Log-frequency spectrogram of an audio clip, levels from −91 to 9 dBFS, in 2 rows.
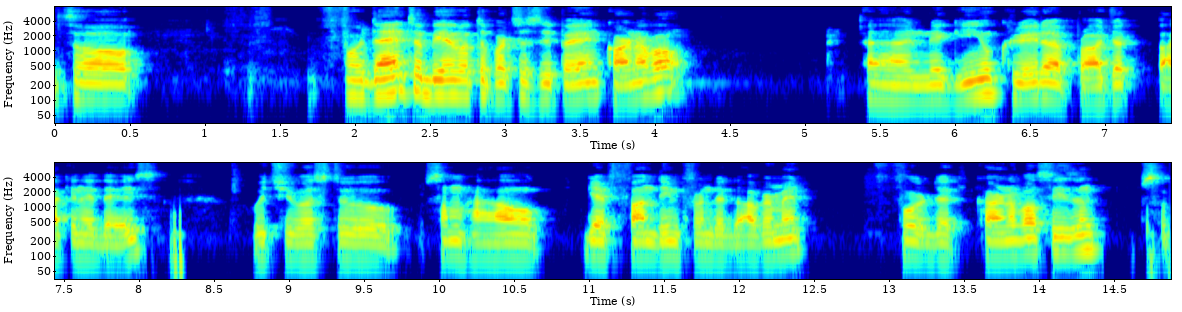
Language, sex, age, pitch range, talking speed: English, male, 20-39, 95-115 Hz, 135 wpm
